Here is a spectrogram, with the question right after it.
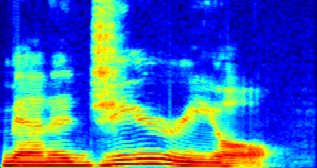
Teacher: you'll hear that e as in green sound emphasized right before the suffix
